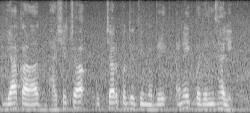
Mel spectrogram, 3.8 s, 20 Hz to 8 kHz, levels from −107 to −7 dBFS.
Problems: constant background noise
